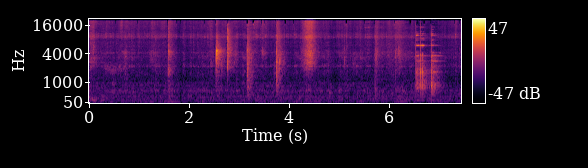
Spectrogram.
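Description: A knife chops the tender top shoot of a coconut palm into small pieces, making a string of sharp, uneven taps and clicks, with a quick cluster of clinks near the end.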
